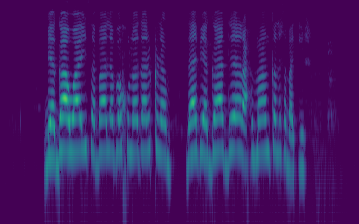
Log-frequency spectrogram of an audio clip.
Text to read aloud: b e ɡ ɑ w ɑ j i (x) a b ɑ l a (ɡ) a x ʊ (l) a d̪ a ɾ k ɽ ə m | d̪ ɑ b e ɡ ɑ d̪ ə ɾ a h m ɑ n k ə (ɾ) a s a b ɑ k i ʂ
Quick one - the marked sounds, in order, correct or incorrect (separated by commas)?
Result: incorrect, incorrect, correct, incorrect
